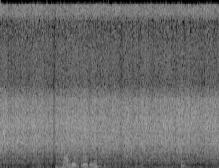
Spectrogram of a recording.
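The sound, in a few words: frying ginger and garlic paste in olive oil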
